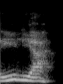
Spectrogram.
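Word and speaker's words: Илья: Ilya se pronuncia em russo como se fosse em francês, é Ilya.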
